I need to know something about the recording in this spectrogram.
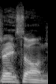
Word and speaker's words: Staatsräson: The how do you pronounce it? Staatsräson. Staatsräson.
